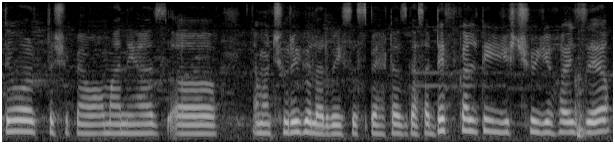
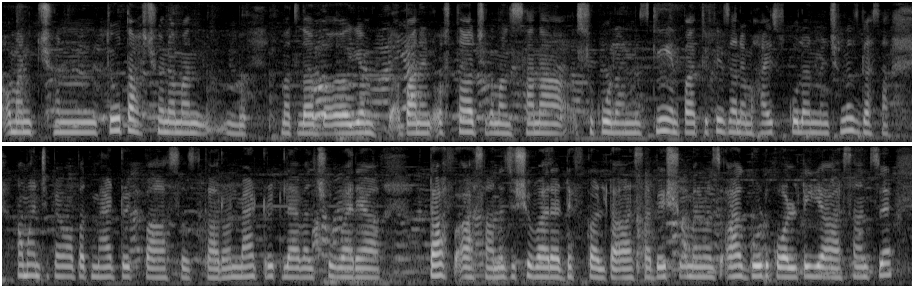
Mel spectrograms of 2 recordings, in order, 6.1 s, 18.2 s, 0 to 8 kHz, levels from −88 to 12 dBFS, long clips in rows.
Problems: background sounds at intervals, continuous background conversations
